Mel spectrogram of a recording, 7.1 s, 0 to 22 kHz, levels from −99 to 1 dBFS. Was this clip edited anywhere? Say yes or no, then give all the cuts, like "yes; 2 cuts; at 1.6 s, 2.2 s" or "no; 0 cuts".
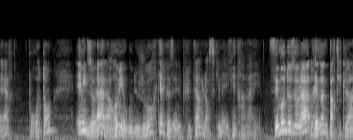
yes; 1 cut; at 5.3 s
